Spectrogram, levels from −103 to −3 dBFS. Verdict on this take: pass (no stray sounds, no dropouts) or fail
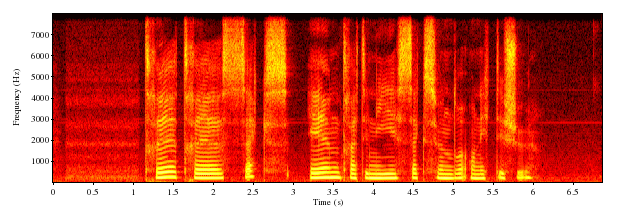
pass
